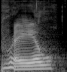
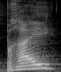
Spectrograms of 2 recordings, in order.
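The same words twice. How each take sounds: First: Braille is pronounced the usual English way. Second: Braille is pronounced the French way. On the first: The speaker calls it wrong. "It is not Braille" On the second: The speaker calls it right. "the inventor of Braille is Louis Braille, which was French"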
